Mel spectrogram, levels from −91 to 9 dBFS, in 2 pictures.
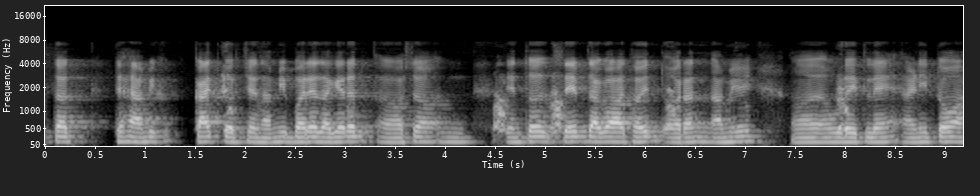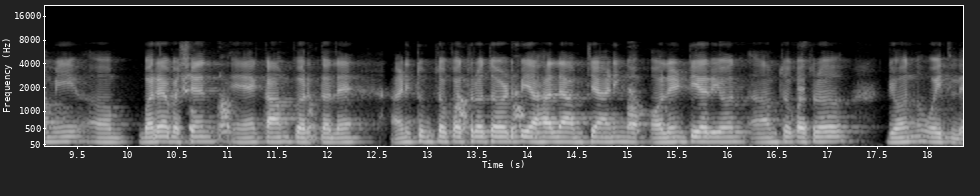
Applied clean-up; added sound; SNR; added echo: neural mask model Resemble Enhance denoiser.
